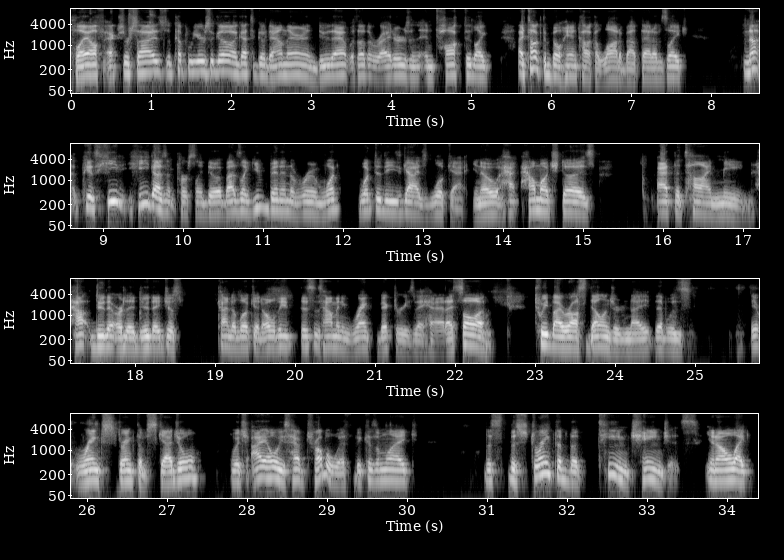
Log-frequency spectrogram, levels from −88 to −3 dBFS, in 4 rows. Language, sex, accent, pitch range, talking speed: English, male, American, 115-145 Hz, 220 wpm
